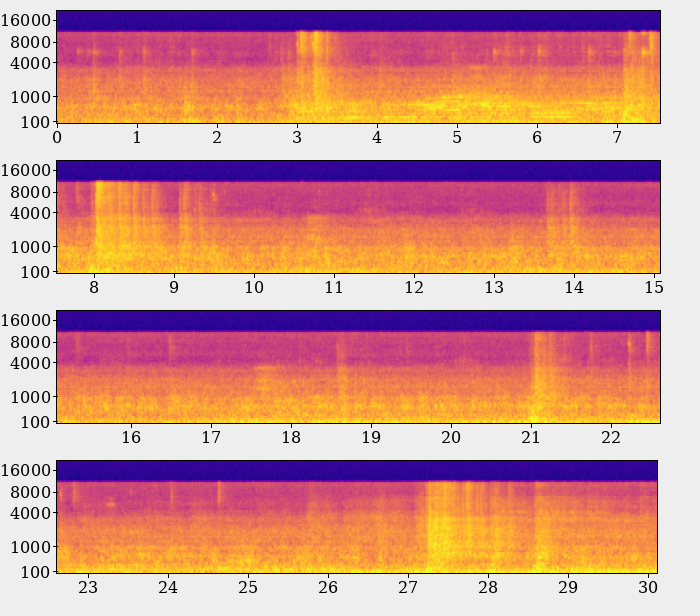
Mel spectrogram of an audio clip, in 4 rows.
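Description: Inside an ER2K electric multiple unit's passenger car: a steady low hum and rumble of the running train, with a rising whine a few seconds in and again at the very end. Scattered sharp clicks and knocks sound through it.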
